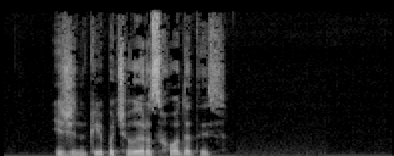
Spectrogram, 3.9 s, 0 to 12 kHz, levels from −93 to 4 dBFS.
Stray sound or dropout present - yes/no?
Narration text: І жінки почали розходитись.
no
